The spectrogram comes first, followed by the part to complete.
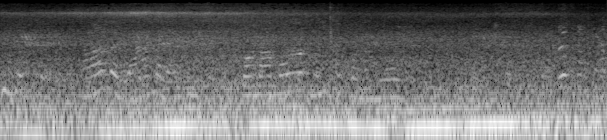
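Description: City street ambience: a steady low rumble of traffic that swells through the middle, with people's voices talking in the background.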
